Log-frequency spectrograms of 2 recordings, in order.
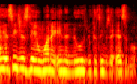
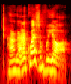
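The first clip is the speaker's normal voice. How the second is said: his way of talking; 6 dB louder than usual. Retold or imitated. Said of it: "That's how he talk".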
